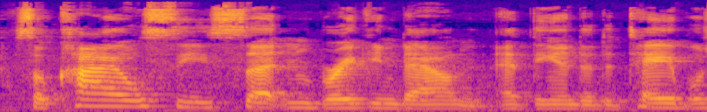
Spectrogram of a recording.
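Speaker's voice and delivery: ordinary talk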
